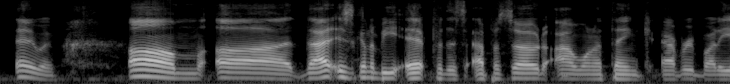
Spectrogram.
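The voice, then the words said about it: Strained, fading voice. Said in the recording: “my voice is going out.”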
